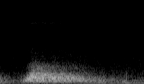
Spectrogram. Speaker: bronchial breath sounds are louder and higher in Pitch than bicular sounds the expiratory sound lasts longer than the inspiratory sound and a silent Gap separates these two sounds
